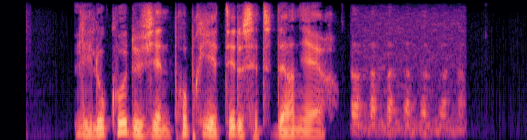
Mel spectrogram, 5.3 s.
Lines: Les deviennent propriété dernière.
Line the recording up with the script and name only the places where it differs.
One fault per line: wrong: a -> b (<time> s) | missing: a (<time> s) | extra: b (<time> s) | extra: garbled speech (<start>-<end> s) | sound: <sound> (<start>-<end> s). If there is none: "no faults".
extra: locaux (0.9 s)
extra: de cette (2.3 s)
sound: laugh (3.5-4.7 s)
